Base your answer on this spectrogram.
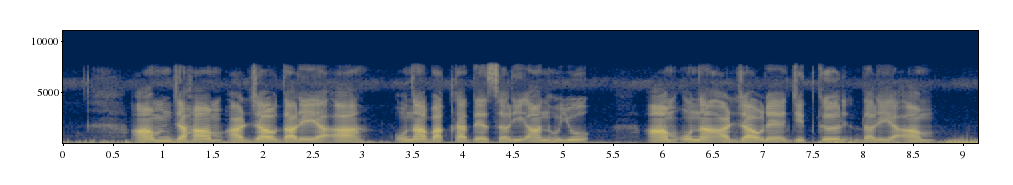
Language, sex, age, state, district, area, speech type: Santali, male, 18-30, West Bengal, Birbhum, rural, read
